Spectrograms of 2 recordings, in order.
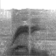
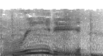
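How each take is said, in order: First: The first vowel is a short 'eh' sound. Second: The first vowel is a long 'ee' sound. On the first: The speaker calls it wrong. "not Reddy. That's my bad" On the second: The speaker calls it right. "It's Bishop Reedy"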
